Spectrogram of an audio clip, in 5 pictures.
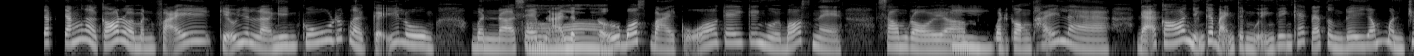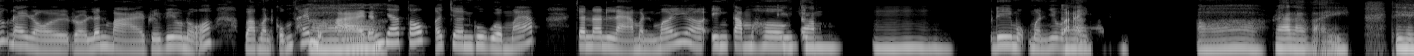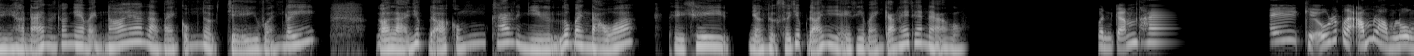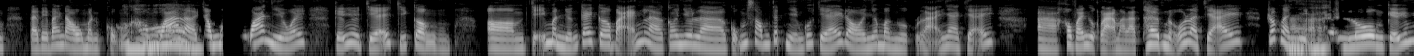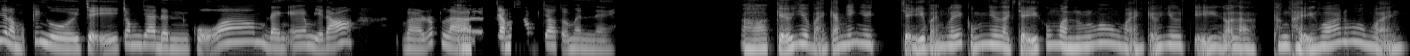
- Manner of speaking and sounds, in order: in English: "post"; in English: "post"; in English: "review"; tapping; other background noise; unintelligible speech; "quản" said as "vản"
- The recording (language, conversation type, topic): Vietnamese, podcast, Bạn từng được người lạ giúp đỡ như thế nào trong một chuyến đi?
- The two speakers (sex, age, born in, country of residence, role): female, 20-24, Vietnam, Finland, host; female, 25-29, Vietnam, Vietnam, guest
